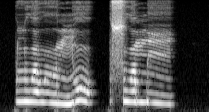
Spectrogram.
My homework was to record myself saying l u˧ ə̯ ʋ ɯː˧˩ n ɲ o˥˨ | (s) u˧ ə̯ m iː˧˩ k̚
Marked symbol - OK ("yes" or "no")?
yes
